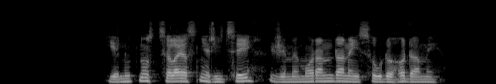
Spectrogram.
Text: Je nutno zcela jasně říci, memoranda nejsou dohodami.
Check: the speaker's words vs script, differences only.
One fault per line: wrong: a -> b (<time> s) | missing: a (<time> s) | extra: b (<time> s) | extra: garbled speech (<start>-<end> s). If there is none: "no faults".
extra: že (2.7 s)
